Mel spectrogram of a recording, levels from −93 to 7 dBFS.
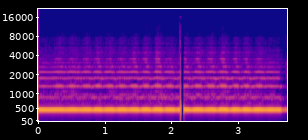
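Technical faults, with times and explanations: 2.10 to 2.19 s, damaged data in a compressed stream: the music breaks into a brief glitch, about 90 ms long, that does not sound like part of the recording. A stretch of the compressed data here was corrupted. The decoder misreads or rejects the affected frames and loses its place in the stream. It then hunts for the next valid frame header before clean playback resumes.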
